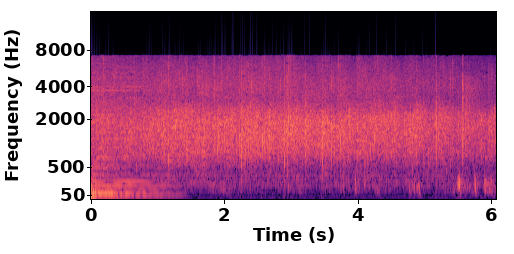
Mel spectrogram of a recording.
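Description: An audience applauds at a church service to welcome a pastor to the stage. The clapping is steady and dense and stays sustained throughout.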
